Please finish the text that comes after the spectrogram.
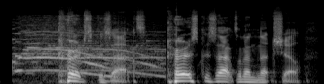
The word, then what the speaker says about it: Kurzgesagt: the time to go, right, how do I pronounce this name? Kurzgesagt.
